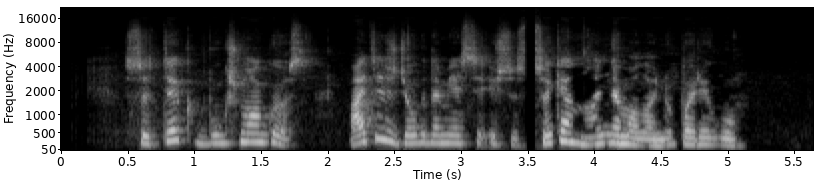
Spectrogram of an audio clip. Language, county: Lithuanian, Šiauliai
